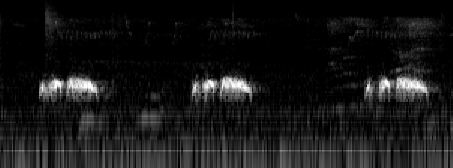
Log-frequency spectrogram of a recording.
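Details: Spotted dove in Ba Vi, Hanoi, cooing as a sign of readiness for pairing: three evenly spaced soft phrases, each a double note leading into a drawn-out coo, over quiet background with faint chirps.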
